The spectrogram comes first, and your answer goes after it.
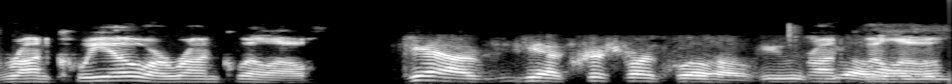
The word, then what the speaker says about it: Ronquillo: And excuse me if I'm pronouncing his name wrong. Is it Ronquillo or Ronquillo? Yeah, Chris Ronquillo.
